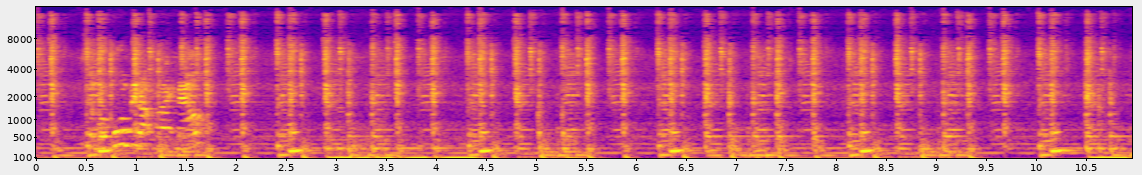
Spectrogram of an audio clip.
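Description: Afro dance music with a steady, evenly repeating beat and bass, with singing about a second in.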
